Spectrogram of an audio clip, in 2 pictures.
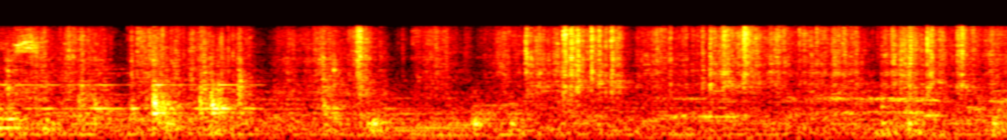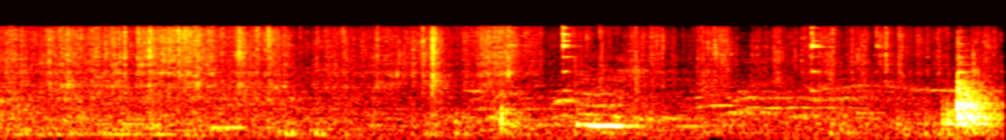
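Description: Petit beurre biscuits crunching and crackling as they are crushed by hand in a glass bowl, with light clinks of hands against the glass. One louder thump near the end.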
